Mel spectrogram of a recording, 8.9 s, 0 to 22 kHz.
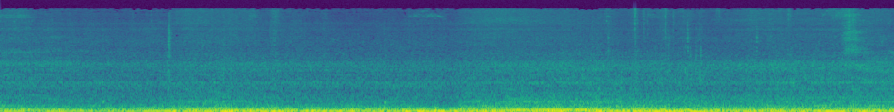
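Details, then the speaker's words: Toyota Corolla at 100,000 km, road test after correcting wrongly assembled shock mounts and wrong-size stabilizer bushings: steady low road rumble, no clunks or knocks over bumps; the suspension noise has stopped. "eu sou capaz de afirmar para vossas senhorias que o barulho que estava incomodando o nosso inscrito parou"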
